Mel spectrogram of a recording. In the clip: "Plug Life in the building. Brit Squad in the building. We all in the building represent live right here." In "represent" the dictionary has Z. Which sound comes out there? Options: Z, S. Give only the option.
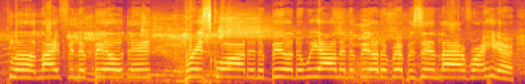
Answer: Z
